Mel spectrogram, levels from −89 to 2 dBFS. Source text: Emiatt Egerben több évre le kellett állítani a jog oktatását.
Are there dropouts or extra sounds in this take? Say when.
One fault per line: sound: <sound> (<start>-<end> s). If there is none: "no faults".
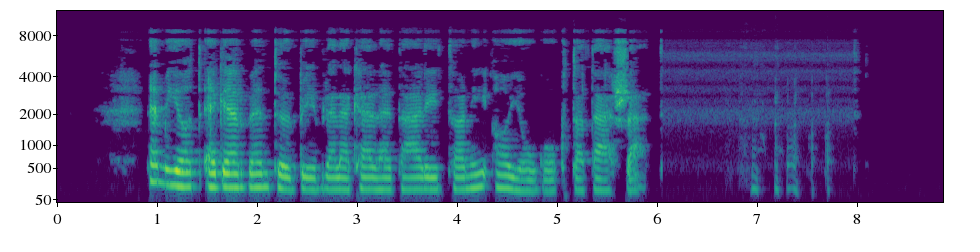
sound: laugh (6.7-7.8 s)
